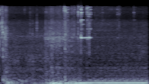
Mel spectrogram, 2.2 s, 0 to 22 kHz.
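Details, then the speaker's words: Sebring 500 cold start, temperature gauge down, Flowmaster mufflers under 1,000 miles old: catches on the first crank into a deep, steady, throaty exhaust rumble with no misses, idling about 800 rpm; normal cold start. "it is starts right up with first crank you can hear the exhaust from the flowmaster mufflers which are almost brand new less than a thousand miles"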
